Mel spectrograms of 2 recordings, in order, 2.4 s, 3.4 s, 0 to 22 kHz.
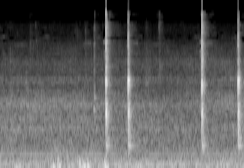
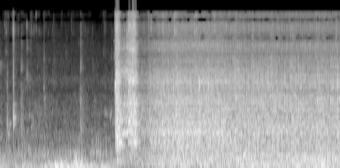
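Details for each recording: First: Mercury 25 hp two-stroke outboard in the water: key gives sharp clicks with no cranking; starter gets power and the solenoid is good, but the Bendix isn't engaging, so the starter is replaced. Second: Mercury 25 hp two-stroke outboard just after starter replacement and battery cables re-secured, started from the driver's seat to run about 5 minutes; short crank catches at once, then steady even idle, no starter grinding. Normal start and idle.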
